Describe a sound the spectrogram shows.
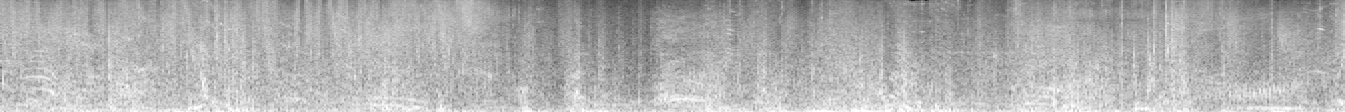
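Blades clash and strike repeatedly in a fast fight.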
